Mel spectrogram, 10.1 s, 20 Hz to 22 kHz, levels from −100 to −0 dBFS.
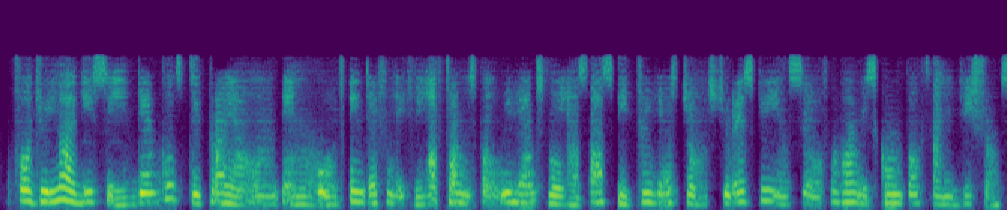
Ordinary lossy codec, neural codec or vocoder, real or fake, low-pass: none; codec, 44.1 kHz, 0.9 kbps, DAC; fake; 7.2 kHz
